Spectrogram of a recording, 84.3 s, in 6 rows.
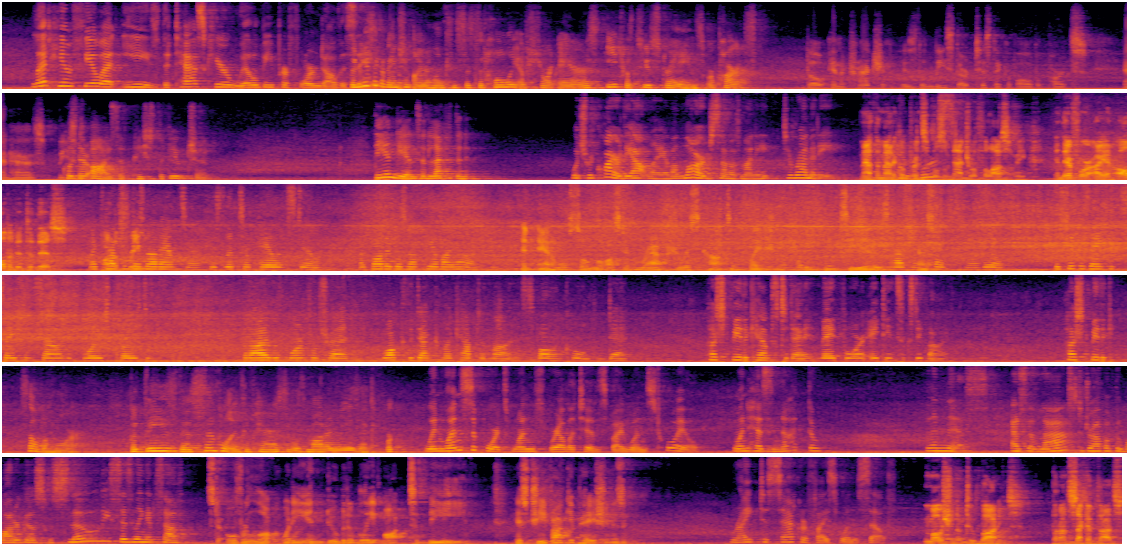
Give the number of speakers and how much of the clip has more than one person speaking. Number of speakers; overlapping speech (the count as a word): eight, about 4%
